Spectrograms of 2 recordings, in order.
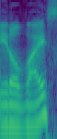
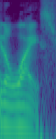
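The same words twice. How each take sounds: First: The second part starts with a V sound. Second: The second part starts with a W sound. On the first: It is said the German way. The speaker calls it right. "like I'm a German" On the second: It is said the English way. The speaker calls it wrong. "I can't say Edelweiss"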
